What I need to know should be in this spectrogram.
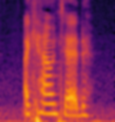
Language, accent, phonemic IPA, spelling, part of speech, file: English, US, /əˈkaʊntɪd/, accounted, verb, En-us-accounted.ogg
- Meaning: simple past and past participle of account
